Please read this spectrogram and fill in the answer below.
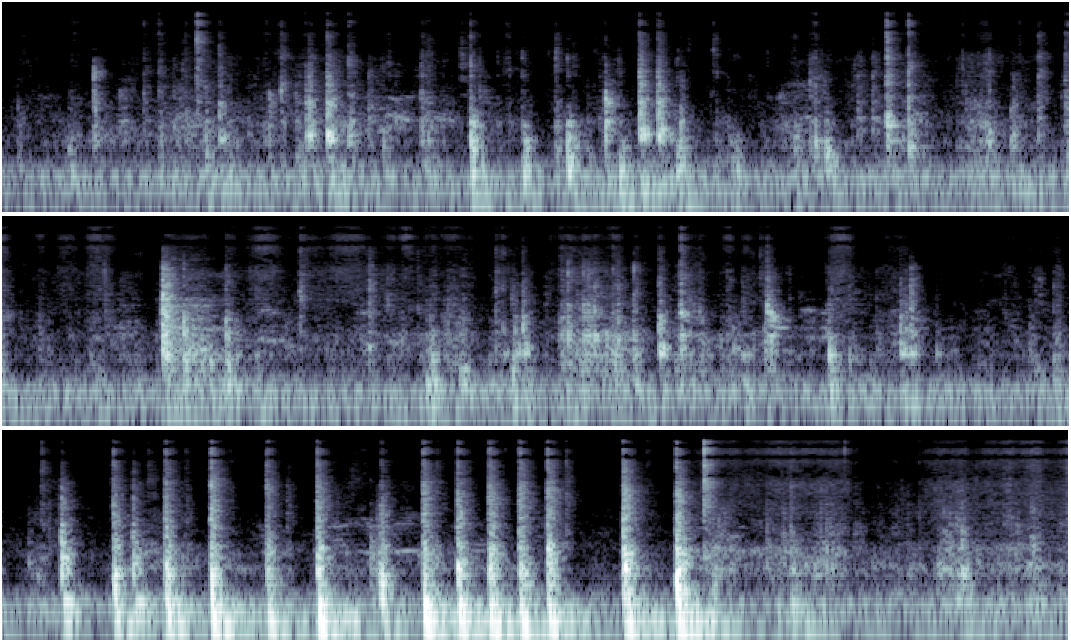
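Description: A PVC wall panel being pressed and patted onto the wall by hand, the plastic giving irregular taps and clicks, with a run of heavier thumps about fifteen seconds in.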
